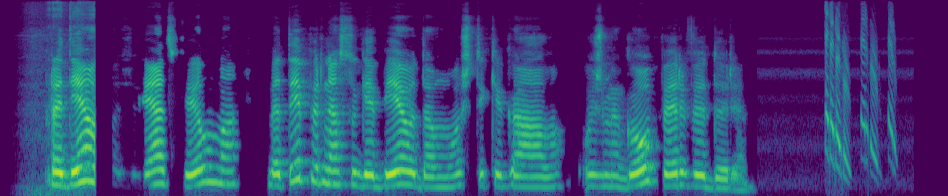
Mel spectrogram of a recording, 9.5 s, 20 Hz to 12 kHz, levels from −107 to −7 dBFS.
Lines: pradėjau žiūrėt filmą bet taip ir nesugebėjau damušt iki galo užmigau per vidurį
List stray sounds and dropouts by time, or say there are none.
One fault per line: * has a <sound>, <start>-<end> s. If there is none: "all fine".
* has a chirp, 8.2-9.0 s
